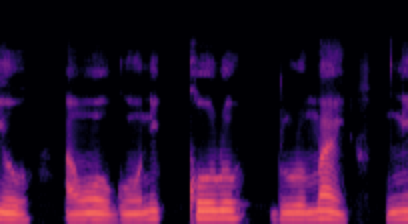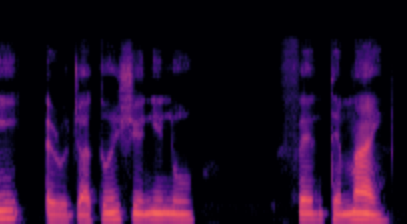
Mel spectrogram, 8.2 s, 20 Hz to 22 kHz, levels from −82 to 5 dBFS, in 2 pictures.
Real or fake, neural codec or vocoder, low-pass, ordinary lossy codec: fake; autoencoder, 48 kHz, 32 numbers a frame, DAC-VAE, trained on Japanese speech; 10.8 kHz; none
